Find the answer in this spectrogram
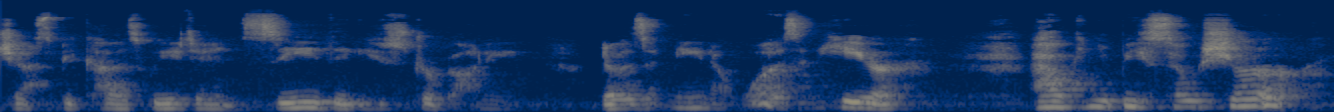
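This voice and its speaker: A woman's put-on character voice at medium pitch, delivered at a fairly slow pace. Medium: read story. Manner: jittery, excitable.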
